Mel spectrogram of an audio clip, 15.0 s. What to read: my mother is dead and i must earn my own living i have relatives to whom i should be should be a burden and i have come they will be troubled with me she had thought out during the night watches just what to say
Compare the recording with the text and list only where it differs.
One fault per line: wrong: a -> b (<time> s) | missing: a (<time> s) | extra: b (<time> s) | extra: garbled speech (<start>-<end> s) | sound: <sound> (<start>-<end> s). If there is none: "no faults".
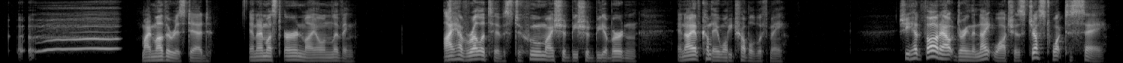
sound: breath (0.1-1.7 s)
